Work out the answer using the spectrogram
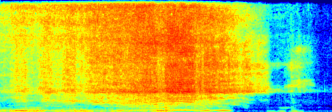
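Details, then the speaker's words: OO gauge locomotive running faster over newly powered sidings points: loud harsh scratchy whir rising with speed then cutting out; owner suspects dirty rails, and track there moves up and down. "Yeah, loud. I probably just need to clean the rails over here."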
